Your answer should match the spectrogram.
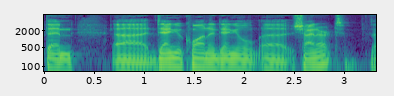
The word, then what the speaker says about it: Scheinert: I mean, everything was pointing in this direction anyway, but then Daniel Kwan and Daniel Scheinert, is that how you say his name?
